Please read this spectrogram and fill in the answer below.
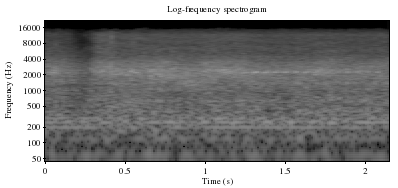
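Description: Hose spray nozzle on its mist setting, hissing steadily as it sprays water onto a tray of potting soil, with a brief dip just after the start.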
